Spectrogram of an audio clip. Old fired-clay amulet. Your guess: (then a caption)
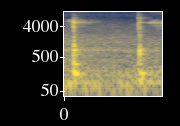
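Hard. An old Khun Phaen Chom Talat fired-clay Buddhist amulet, its clay hardened to a stone-like state, is tapped twice. Each tap gives a short, bright click with a brief ring that dies away quickly. The amulet stays undamaged, hard as iron, where a new amulet knocked like this would flake or peel.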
